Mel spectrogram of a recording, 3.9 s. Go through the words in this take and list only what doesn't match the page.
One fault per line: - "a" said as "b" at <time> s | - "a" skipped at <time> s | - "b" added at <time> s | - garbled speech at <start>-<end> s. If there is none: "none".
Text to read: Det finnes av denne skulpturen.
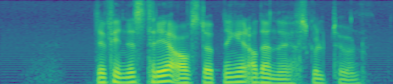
- "tre avstøpninger" added at 1.4 s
